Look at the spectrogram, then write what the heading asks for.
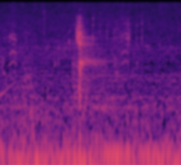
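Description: Cucco chickens in the video game Zelda: Ocarina of Time give faint, brief squawks and clucks, with one sharper cry in the middle, over a soft steady background hum.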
